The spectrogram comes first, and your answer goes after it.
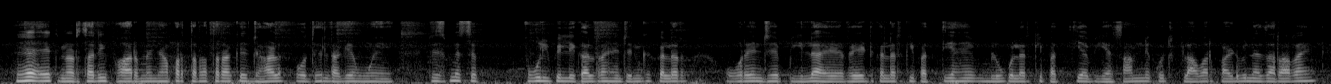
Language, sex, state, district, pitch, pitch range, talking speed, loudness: Hindi, male, Chhattisgarh, Bilaspur, 140 Hz, 135-150 Hz, 200 wpm, -33 LUFS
